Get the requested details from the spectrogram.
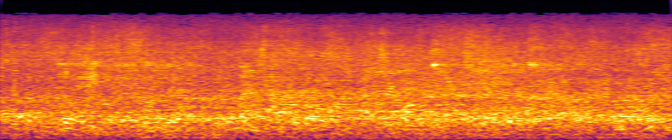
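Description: A crowd murmurs and chatters steadily in a large echoing hall.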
